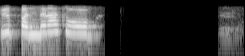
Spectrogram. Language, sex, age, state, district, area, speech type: Dogri, female, 18-30, Jammu and Kashmir, Samba, rural, conversation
